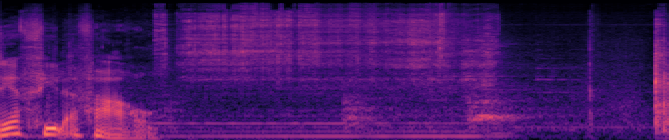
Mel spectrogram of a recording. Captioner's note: scratching noise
